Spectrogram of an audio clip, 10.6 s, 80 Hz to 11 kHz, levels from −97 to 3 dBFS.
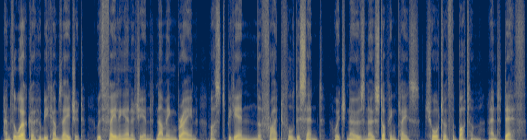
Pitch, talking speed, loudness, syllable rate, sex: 90 Hz, 160 wpm, -24 LUFS, 4.4 syllables/s, male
